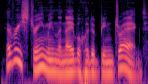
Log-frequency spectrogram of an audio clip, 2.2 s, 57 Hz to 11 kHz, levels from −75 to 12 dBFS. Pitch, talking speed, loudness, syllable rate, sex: 140 Hz, 215 wpm, -15 LUFS, 6.3 syllables/s, male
